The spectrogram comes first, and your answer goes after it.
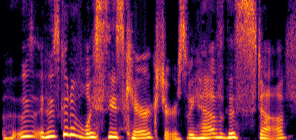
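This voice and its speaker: Woman, mid to low pitch, informal anecdote telling, acted-out quotes, interview guest, dry sound. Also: expressive, normal speed, darkish tone, dry recording. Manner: informal, peppers talk with "like" and acts out quoted exchanges. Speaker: podcast guest, audio voice director and writer. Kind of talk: casual storytelling in an interview.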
